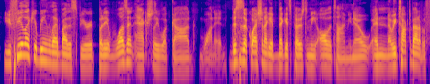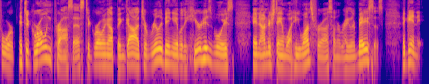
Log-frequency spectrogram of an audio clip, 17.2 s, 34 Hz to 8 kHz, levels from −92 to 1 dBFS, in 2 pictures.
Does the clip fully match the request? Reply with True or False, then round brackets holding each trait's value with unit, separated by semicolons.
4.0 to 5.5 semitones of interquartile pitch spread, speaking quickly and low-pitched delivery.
True (4.5 semitones; 235 wpm; 120 Hz)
